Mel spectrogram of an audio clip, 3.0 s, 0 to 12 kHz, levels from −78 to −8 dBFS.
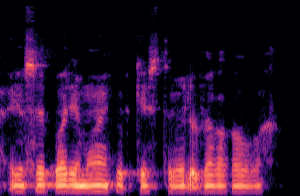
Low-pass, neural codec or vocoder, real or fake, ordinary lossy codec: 10.8 kHz; vocoder, 24 kHz, 100 mel bands, Vocos; fake; Opus, 32 kbps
